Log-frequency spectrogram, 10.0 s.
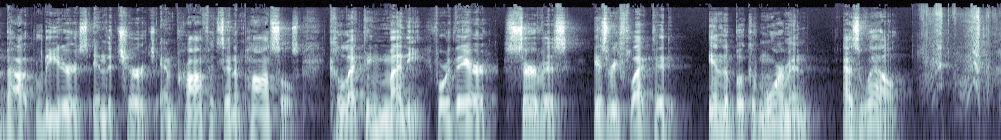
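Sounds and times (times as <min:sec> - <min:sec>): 
speech: 0:00.0 - 0:09.8
zipper on a quad's cover unzipping: 0:09.2 - 0:10.0.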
